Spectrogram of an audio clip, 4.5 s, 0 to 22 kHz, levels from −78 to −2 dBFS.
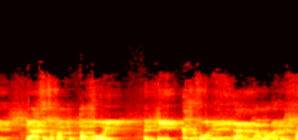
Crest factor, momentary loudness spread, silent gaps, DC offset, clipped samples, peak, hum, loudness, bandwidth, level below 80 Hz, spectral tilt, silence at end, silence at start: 14 dB; 6 LU; none; under 0.1%; under 0.1%; 0 dBFS; none; -13 LUFS; 12.5 kHz; -40 dBFS; -4.5 dB/octave; 0 s; 0 s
